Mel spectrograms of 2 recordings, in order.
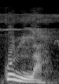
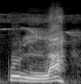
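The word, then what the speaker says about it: كلّه: আল্লাহুম্মা গফিরলি যামবি কুল্লাহ। আমি আবারও বলছি, আল্লাহুম্মা গফিরলি যামবি কুল্লাহ। লাস্টে হা উচ্চারণ, কুল্লাহ অথবা কুল্লাহু এভাবে পড়বেন।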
